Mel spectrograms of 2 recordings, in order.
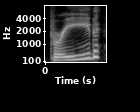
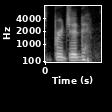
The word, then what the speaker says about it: Brigid: Breed. That's the Celtic pronunciation, but it's Brigid, if you don't pronounce it that way.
